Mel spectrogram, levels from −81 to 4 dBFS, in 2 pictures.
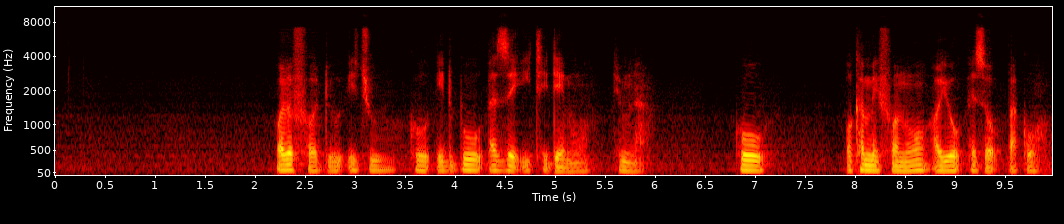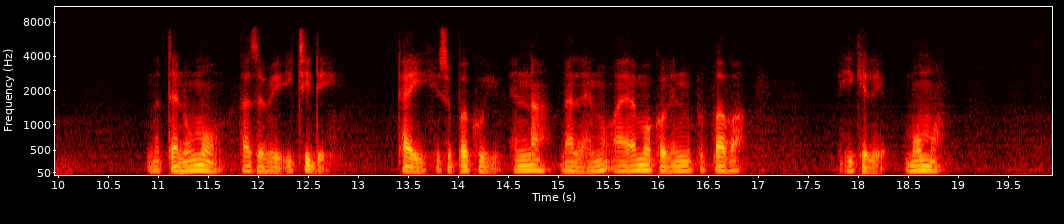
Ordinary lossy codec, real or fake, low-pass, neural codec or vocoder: Opus, 32 kbps; fake; 7.2 kHz; codec, 16 kHz, 0.2 kbps, FocalCodec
